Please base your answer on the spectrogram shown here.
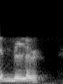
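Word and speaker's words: Bleuh: Comme, tu le prononces bleu, B-L-E-U-H, c'est ça? – Oui, avec un H muet, exactement bleu.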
